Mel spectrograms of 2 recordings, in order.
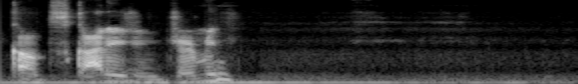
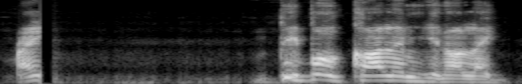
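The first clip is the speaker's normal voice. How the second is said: ordinary talk, nothing marked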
